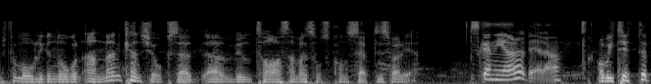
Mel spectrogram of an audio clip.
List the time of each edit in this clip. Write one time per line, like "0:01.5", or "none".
none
